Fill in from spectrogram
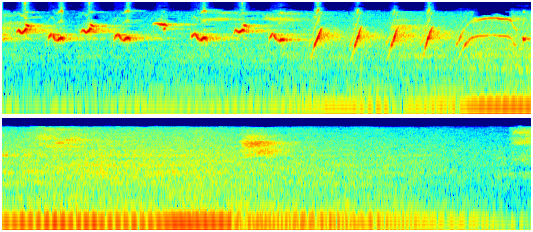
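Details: Greater green leafbird song used as a tutor recording for training birds: a quick run of short repeated chirps, then sharp upward-sweeping notes and a looping whistle, over a steady low hum.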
